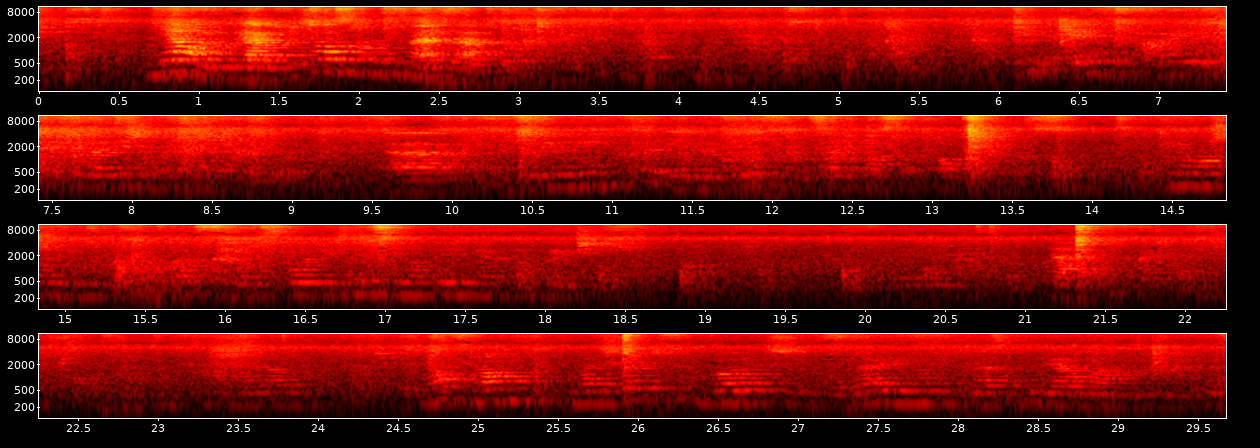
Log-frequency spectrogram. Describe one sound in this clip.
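A woman speaks at a distance in a large echoing room.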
